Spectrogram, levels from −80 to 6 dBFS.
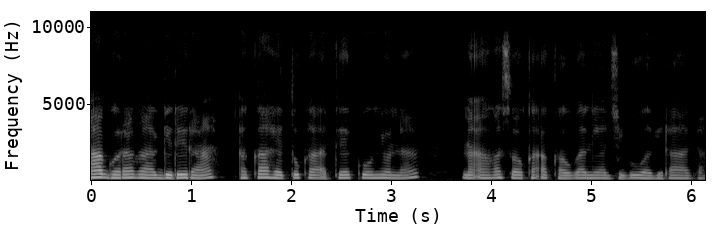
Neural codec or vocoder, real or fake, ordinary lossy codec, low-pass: codec, 44.1 kHz, 7.8 kbps, Pupu-Codec; fake; none; 9.9 kHz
